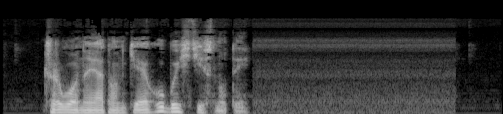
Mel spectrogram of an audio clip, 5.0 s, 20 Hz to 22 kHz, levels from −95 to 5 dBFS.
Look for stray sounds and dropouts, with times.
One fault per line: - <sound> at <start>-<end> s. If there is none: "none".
none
